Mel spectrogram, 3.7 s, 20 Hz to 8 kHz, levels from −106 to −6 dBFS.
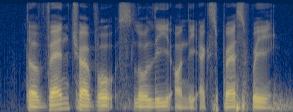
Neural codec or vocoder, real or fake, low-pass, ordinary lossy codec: none; real; 7.2 kHz; none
